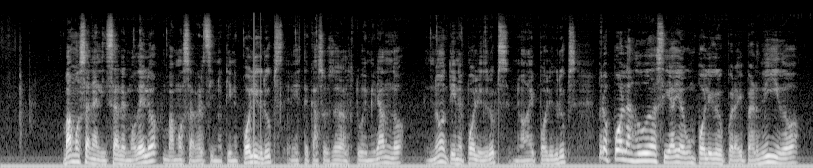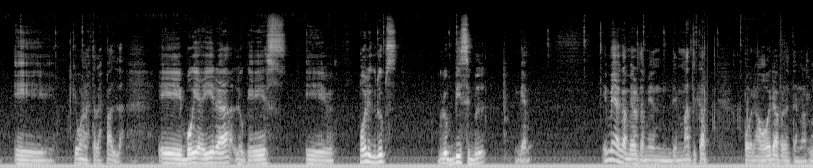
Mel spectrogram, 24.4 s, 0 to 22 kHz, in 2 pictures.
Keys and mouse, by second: 2.3 alt+click, 4.1 alt+click, 4.2 alt+click, 6.6 alt+click, 7.2 alt+click, 22.0 double click, 22.8 alt+click.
